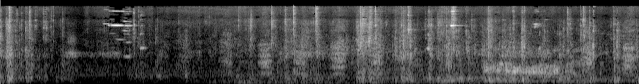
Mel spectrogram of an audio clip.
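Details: A Rottweiler growls in rough, rumbling bursts over background noise while trying to bite and fight a wagon tire.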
